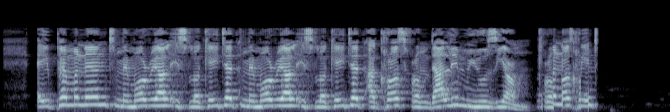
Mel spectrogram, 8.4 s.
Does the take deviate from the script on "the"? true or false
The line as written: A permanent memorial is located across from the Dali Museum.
true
